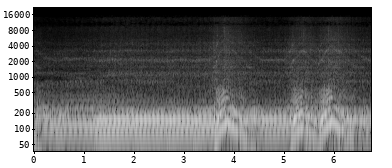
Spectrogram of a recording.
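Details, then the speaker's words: 2008 Yamaha YZF-R1, 14,000 miles, warm idle with side cover off and two quick revs: light uneven rattle over exhaust note from top end, front of valve train toward exhaust; manual cam chain tensioner fitted, valves adjusted; cause unknown. "so yeah it definitely sounds like it's on top of the engine"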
